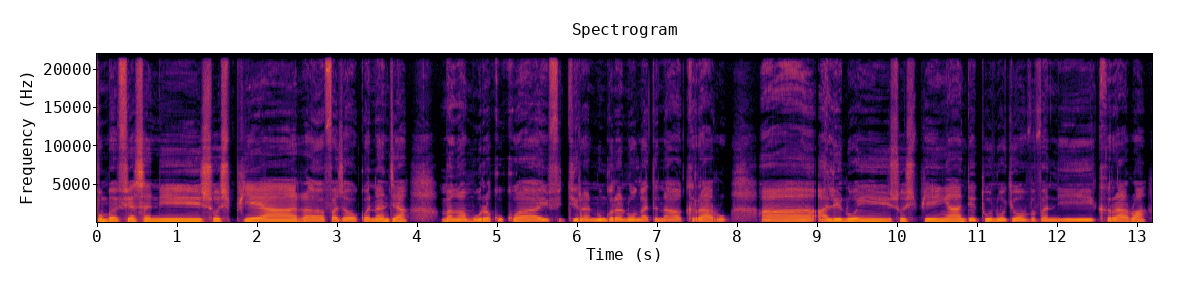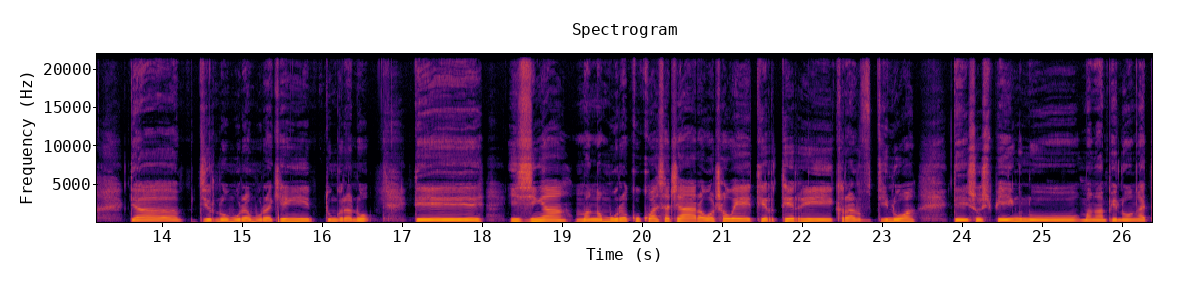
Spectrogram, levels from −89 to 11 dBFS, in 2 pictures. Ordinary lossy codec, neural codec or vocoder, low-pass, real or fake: none; none; none; real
